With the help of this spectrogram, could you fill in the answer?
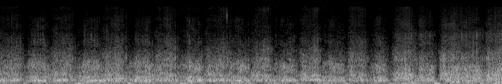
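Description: Fingertips and nails of both hands rub and scratch fast at a soft, porous black foam windscreen on a standing microphone. The result is a steady, dense, muffled rustling and scraping with a heavy low rumble and little brightness, holding an even loudness throughout.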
